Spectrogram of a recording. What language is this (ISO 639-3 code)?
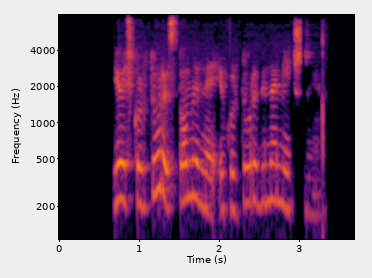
bel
